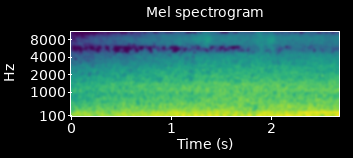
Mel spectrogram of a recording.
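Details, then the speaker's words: 20-inch 3-speed box fan with Hunter motor, running on high: steady even roar of moving air with low constant hum; moves lots of air, healthy motor. "course it roars. Moves a crap ton of air."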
